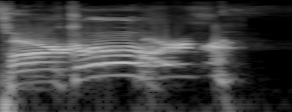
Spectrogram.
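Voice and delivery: put-on yelling editor voice. Doing the Spider-Man news guy character, J K Simmons newsroom yell. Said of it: "just the way he talks".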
